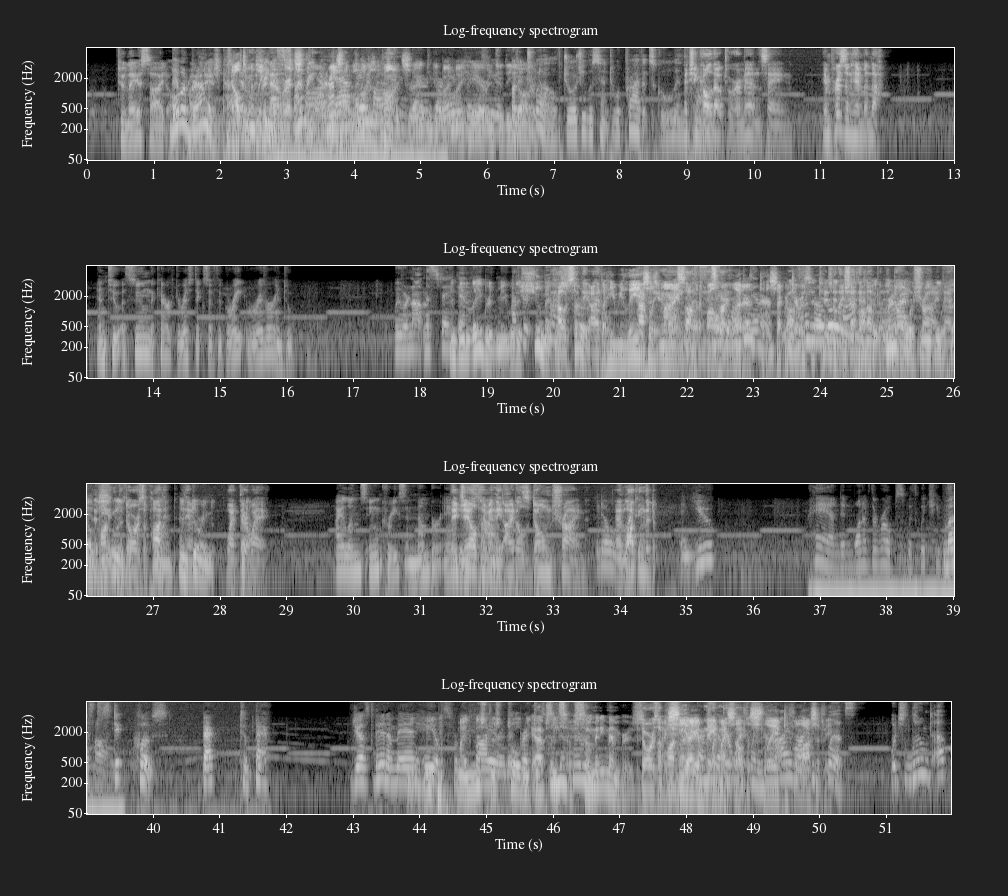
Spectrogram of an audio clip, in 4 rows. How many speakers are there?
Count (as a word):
ten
